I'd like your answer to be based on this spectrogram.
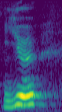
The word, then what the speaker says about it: yeux: Sometimes, like in the last word of this text, yeux, it's simply a J glide,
